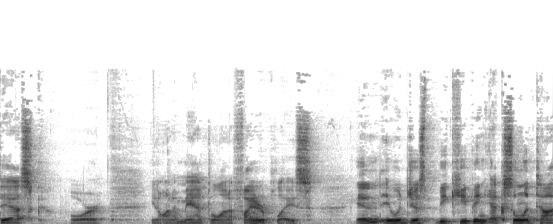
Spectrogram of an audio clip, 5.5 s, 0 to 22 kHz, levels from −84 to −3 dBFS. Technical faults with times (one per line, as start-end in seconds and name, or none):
none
